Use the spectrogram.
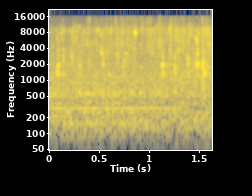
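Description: Fish pieces frying in hot oil in a home kitchen, one piece at a time, giving a steady, dense crackling sizzle with scattered pops, close and continuous without talk.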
